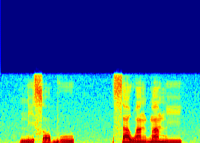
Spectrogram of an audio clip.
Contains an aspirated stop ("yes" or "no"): no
